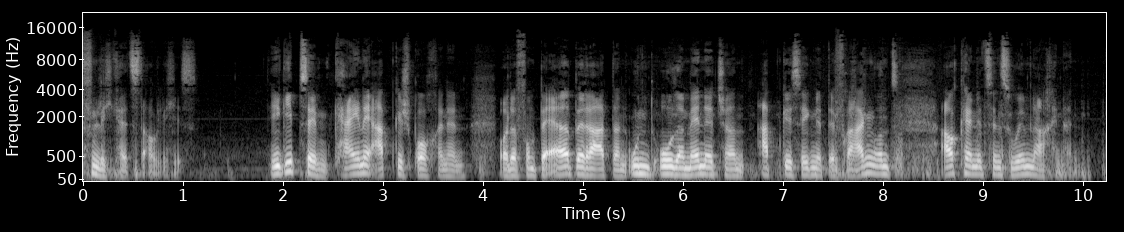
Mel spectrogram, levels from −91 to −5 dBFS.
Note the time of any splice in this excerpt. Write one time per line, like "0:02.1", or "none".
0:04.1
